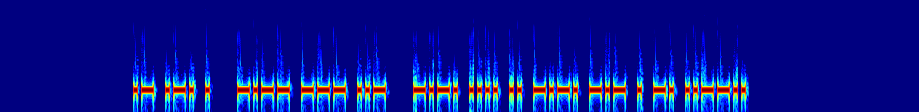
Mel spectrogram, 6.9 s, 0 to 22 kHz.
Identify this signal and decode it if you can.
Morse code, heard as a keyed tone, about 38 wpm, 700 Hz. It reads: ARE YOU CHICKEN?
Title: Sentences from Top 1000 Words - Review Part 5 - 40wpm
